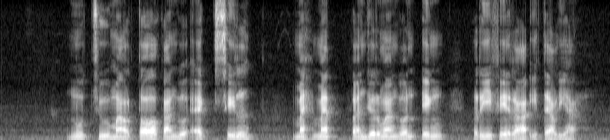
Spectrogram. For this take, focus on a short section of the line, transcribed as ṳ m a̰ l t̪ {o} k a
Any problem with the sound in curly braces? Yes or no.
yes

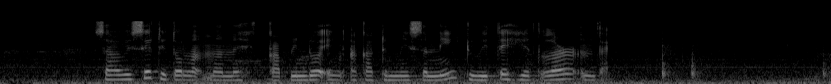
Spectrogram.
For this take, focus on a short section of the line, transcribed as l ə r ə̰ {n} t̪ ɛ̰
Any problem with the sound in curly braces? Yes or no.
no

